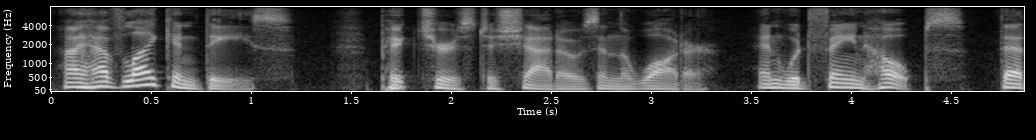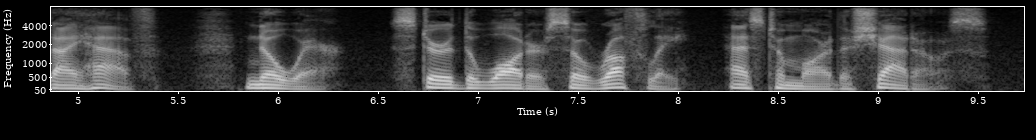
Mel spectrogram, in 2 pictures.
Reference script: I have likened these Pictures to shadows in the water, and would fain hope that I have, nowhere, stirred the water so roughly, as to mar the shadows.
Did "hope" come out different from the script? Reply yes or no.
yes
